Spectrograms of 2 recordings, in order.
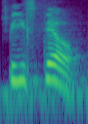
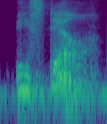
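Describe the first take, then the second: First: Loud, high be still; emphatic command. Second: Hushed, breathy be still; whispered be still. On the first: Preacher ordering racing thoughts, emphatic and loud. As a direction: snap the command out firmly. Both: Shown as a demonstration. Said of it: "Sometimes you have to get really emphatic".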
